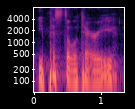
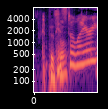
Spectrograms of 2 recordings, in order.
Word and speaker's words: epistolary: They aren't also epistolary. Mm-hmm. How do you say that? Epistolary? Epistolary. They are epistolary. You're putting an extra syllable in there.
